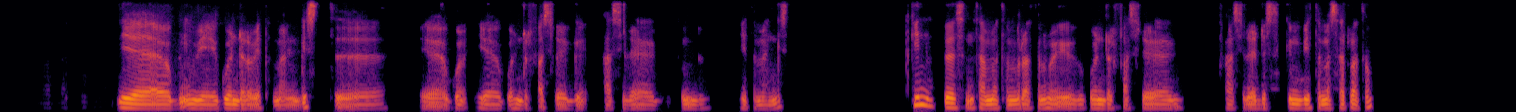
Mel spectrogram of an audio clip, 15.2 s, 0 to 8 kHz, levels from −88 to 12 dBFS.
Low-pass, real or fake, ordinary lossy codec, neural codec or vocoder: 7.2 kHz; real; Opus, 16 kbps; none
